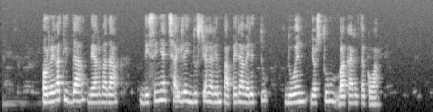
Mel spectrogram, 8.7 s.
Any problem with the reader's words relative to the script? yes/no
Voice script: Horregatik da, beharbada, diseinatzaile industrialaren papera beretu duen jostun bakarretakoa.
no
